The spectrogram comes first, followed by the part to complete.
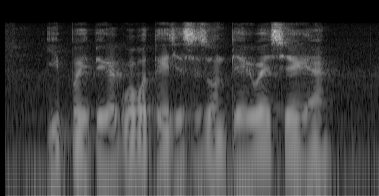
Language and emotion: Russian, neutral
